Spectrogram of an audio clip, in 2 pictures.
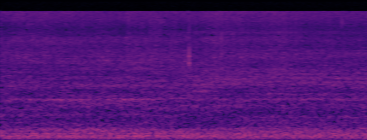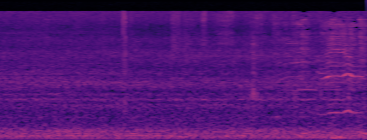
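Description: Car engine idling steadily, heard from inside the cabin as a low hum. A short warbling chirp comes near the end.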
